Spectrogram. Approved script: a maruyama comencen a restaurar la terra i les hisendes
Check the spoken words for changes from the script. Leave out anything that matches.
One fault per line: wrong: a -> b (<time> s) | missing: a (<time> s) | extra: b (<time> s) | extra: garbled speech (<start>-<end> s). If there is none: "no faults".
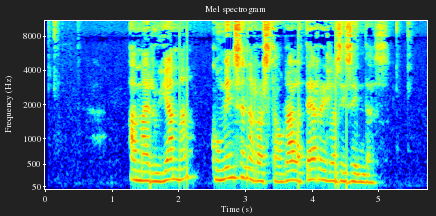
no faults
